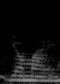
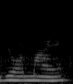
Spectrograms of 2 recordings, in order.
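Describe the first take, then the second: No difference in how they are said.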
